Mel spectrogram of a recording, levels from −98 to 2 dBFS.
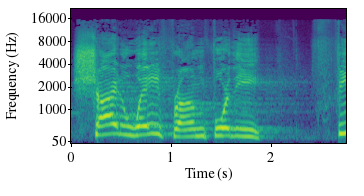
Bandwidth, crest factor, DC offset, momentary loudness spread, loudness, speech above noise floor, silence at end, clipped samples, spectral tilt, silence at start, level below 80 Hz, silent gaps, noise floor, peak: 16 kHz; 14 dB; under 0.1%; 9 LU; -14 LUFS; 30 dB; 0 s; under 0.1%; -3 dB/octave; 0.05 s; -64 dBFS; none; -43 dBFS; 0 dBFS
